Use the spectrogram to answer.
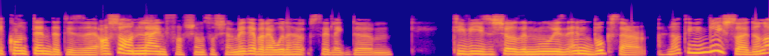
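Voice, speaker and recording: A woman from Geneva with a Swiss French accent, a life coach chatting in an interview and often pausing to find her words. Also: on the low side, no echo, muffled recording. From Geneva, Switzerland. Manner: animated, laughs often, searches for words. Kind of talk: casual interview chat.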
